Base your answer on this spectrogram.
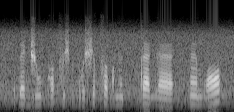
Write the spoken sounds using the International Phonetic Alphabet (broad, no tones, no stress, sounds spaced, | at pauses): ɗ ɛ d͡ʒ u ɡ ɔ t͡s ɪ ʃ ɡ͡b ʊ ʃ ə t͡s ɔ d ɡ ɛ̃ tː æ ɡ æ | ɛ̃ b ɔ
